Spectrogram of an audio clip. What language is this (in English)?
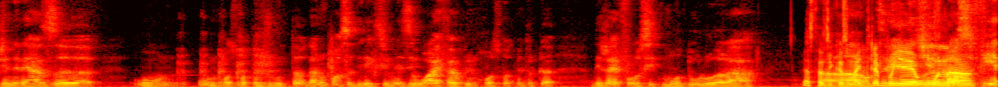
Romanian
